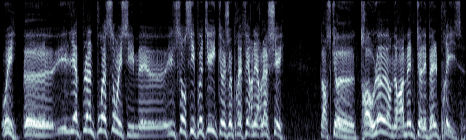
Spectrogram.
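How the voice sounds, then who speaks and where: A man voicing a boastful, mean, grumpy old fisherman in a French children's cartoon, gloating and shouting with a gravelly voice. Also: high voice, animated, a little slow, heavily acted. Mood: smug. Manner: gloating, shouting, speaks of himself grandly.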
